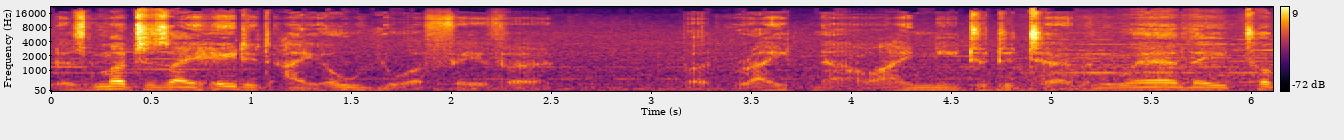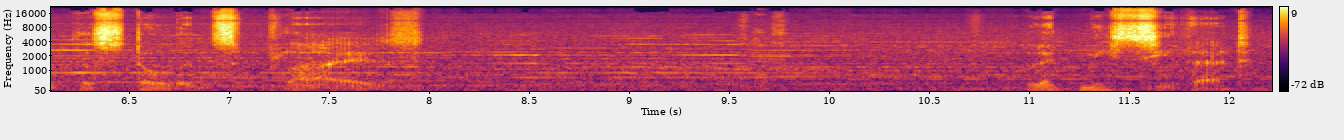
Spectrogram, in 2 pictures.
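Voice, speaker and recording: A hard orc chief in a fantasy game. He gives terse, grudging orders in an extremely deep, creaky voice. Music runs clearly underneath. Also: heavily acted. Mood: bitter, grudging. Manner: terse, commanding. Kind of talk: video game character dialogue. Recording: game audio with music behind.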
